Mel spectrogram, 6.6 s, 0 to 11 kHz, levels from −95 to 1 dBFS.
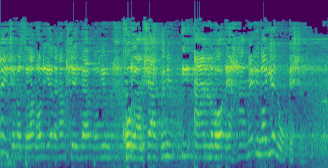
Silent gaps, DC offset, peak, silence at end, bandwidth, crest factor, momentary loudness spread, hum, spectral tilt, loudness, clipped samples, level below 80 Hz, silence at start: none; under 0.1%; 0 dBFS; 0 s; 8 kHz; 14 dB; 7 LU; none; 0 dB/octave; -11 LUFS; under 0.1%; -58 dBFS; 0 s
